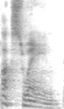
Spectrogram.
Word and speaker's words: coxswain: Coxswain. – It is pronounced coxswain. You are correct that it is spelled coxswain, but no, I didn't know that.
